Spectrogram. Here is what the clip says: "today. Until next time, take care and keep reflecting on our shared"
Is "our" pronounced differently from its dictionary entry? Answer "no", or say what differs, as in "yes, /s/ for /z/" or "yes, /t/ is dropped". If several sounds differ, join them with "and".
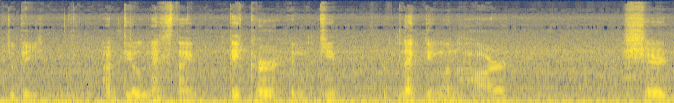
no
